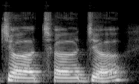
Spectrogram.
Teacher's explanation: the tongue touches the pallet while saying ch ch J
